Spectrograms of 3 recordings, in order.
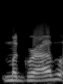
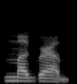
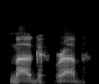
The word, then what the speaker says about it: Mugrub: Where's the emphasis on your name? Is it Magrub or is it Mugrub? Mug rub. Mugrub. You put the right emphasis on the wrong syllable.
